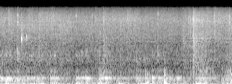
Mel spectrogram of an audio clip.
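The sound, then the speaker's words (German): Rinse water is carefully poured off rice, trickling steadily out of the bowl into a sink while the rice stays in the bowl; a continuous splashing stream with a few soft clinks and no one speaking. “Und jetzt gehen wir wieder zum Reis und schütten mal das Wasser wieder weg.”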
